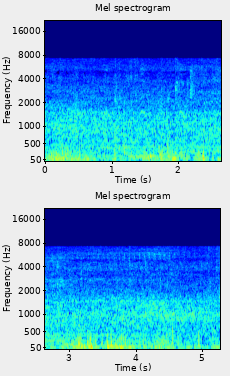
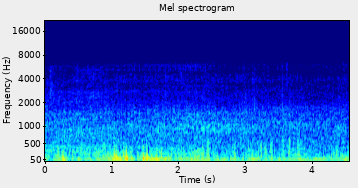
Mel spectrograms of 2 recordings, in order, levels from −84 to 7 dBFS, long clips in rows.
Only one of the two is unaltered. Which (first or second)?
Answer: first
